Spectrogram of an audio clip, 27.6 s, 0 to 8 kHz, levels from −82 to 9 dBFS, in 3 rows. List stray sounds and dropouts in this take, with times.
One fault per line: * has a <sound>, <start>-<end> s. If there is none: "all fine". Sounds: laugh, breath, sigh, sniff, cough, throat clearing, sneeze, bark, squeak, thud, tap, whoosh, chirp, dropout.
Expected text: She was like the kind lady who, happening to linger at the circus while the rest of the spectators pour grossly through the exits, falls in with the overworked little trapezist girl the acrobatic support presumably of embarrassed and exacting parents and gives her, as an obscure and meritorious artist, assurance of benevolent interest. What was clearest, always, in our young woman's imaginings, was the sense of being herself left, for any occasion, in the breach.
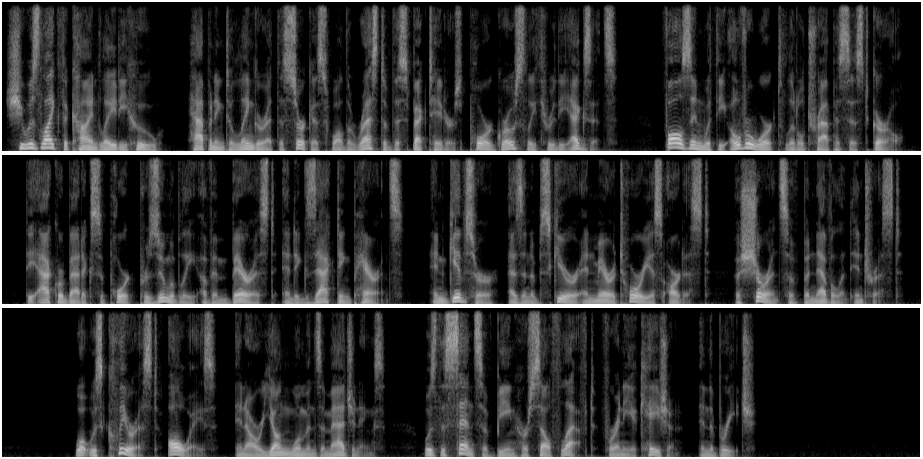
all fine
